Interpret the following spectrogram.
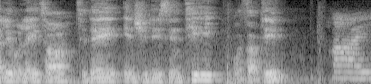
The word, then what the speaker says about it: Thi: So, correctly pronounced? Whatever you want, sure. Thi.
